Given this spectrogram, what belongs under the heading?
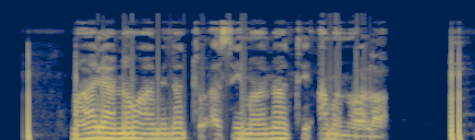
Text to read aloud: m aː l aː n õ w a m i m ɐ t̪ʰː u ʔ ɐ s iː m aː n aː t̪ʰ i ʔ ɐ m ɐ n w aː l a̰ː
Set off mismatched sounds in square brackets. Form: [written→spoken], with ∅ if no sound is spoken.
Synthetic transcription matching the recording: m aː l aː n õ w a m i [m→n] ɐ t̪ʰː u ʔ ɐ s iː m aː n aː t̪ʰ i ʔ ɐ m ɐ n w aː l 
